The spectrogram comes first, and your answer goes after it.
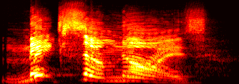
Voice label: Male FX Vocals; Houseworx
